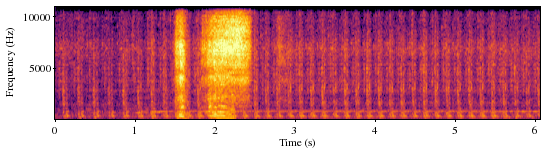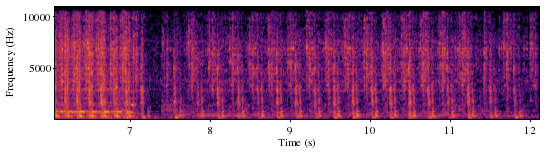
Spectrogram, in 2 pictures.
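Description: Quick, even needle chatter at a steady rate that slows and softens near the end; the machine is stitching smoothly and sounds healthy.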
